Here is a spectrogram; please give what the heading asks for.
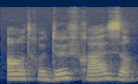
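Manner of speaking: ordinary talk, nothing marked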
